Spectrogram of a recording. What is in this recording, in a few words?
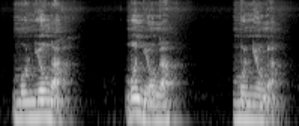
"munyunga", Dhurga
